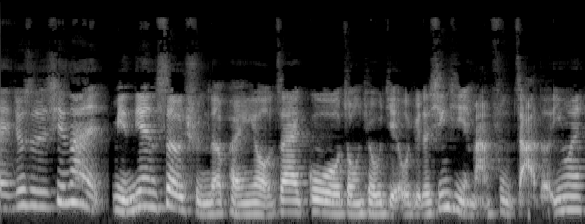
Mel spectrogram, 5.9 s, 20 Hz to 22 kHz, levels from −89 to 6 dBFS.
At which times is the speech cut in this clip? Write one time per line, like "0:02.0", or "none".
0:01.1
